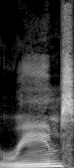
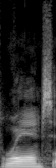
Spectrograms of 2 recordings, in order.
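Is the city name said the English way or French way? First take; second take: English; French. First: The name is said with an English pronunciation. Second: The name is said with an attempted French pronunciation. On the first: "Sometimes we call it Reims" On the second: "I'm going to butcher it if I try to say Roms. I know I'm saying it wrong"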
